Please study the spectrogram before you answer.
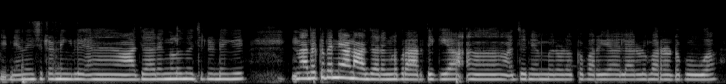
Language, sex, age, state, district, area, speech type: Malayalam, female, 30-45, Kerala, Kozhikode, urban, spontaneous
